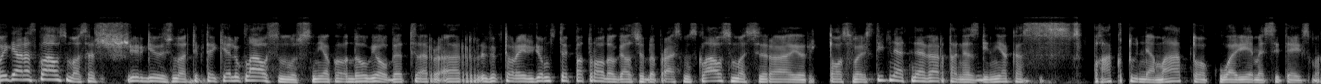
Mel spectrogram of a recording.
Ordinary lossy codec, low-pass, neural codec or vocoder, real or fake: Opus, 24 kbps; 7.2 kHz; codec, 16 kHz, 4 kbps, FunCodec, trained on LibriTTS, 50 frames a second; fake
